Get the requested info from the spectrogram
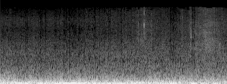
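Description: Wind blowing on the microphone, a loud, steady low rumble.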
